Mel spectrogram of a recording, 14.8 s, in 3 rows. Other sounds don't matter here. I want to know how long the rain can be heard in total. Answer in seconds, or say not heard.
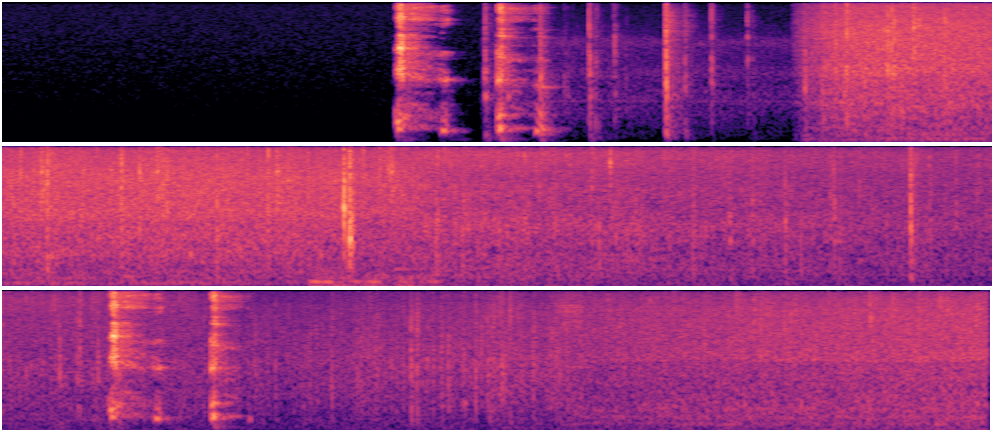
11 s.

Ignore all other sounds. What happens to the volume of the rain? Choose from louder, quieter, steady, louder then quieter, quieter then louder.
quieter then louder.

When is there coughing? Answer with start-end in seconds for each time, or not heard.
1.9-2.8, 6.5-7.2, 10.4-11.2.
